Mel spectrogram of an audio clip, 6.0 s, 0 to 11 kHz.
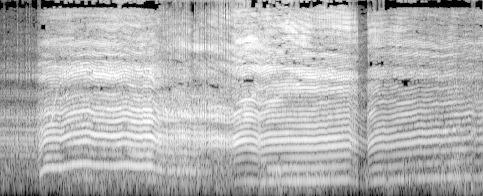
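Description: A 1/5-scale RC car's 30.5cc full-mod Zenoah two-stroke engine, loud through a DDM Dominator expansion pipe. About half a second in it revs hard and holds high revs, dips and climbs again around three seconds, then drops off sharply after four and a half seconds and runs on quieter.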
